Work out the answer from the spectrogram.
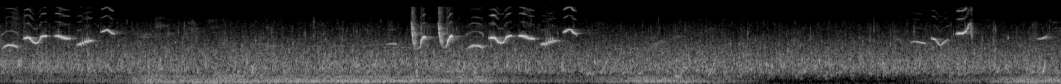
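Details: Bar-winged prinia (Prinia familiaris) sings amid nature sounds: three bursts of rapid, high, squeaky chirps, each about a second long, over a steady low background hiss.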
